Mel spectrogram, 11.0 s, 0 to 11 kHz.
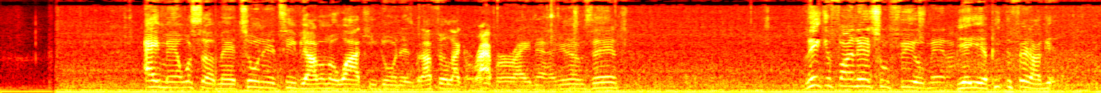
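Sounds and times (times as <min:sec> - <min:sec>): city traffic rumble: 0:00.0 - 0:11.0
man speaking: 0:01.4 - 0:06.3, 0:08.0 - 0:10.7.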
